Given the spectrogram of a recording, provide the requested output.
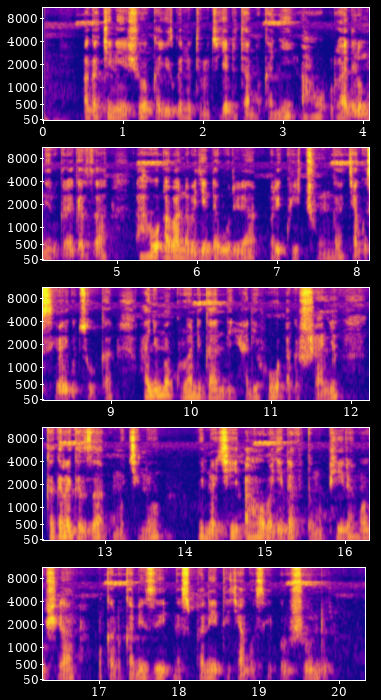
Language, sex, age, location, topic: Kinyarwanda, male, 18-24, Nyagatare, education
